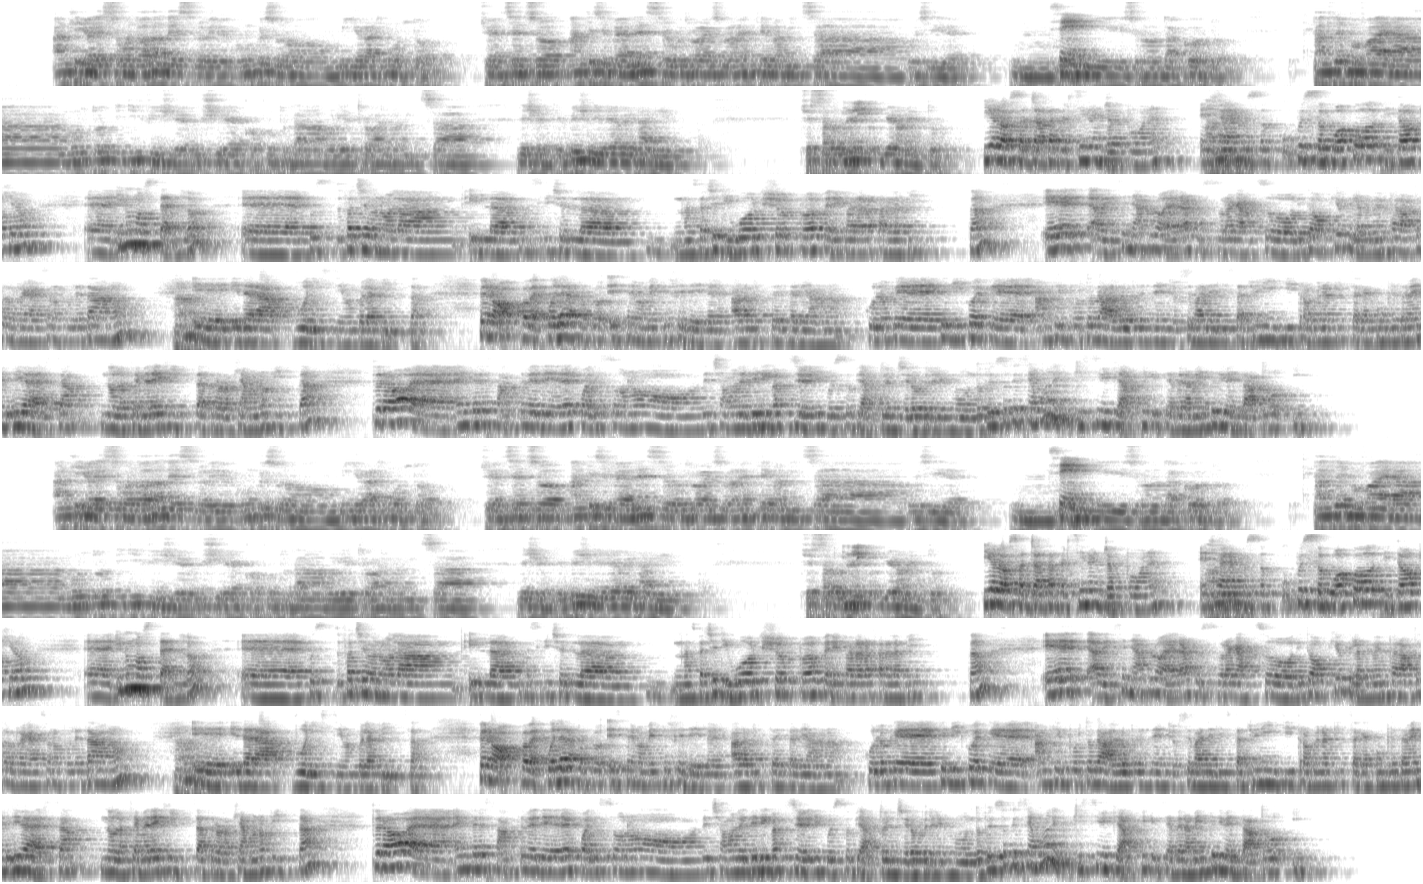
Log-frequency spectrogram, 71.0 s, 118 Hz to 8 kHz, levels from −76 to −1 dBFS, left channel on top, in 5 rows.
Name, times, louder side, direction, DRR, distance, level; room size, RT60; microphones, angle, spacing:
voice 1, 0.5-4.4 4.8-9.6 10.1-12.3 13.1-19.0 19.3-21.0 21.4-21.5 22.2-23.6 26.2-26.6 44.3-44.6, equal, 30° left, -3 dB, 0.6 m, -34 dB
voice 2, 24.0-25.8 26.2-26.7 27.0-30.4 30.8-37.5 38.0-43.8 44.1-69.7, right 2 dB, 45° right, -1 dB, 0.4 m, -31 dB
3.2 x 2.0 x 2.4 m, 0.85 s
head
